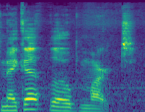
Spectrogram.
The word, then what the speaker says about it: Mega L Mart: is genetic oh Jesus told you how to say it's he said it's mega mega L it's Mega L Mart I see Mega L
